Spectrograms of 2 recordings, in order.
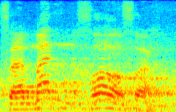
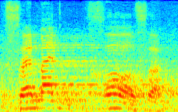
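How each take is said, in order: No difference in how they are said.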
